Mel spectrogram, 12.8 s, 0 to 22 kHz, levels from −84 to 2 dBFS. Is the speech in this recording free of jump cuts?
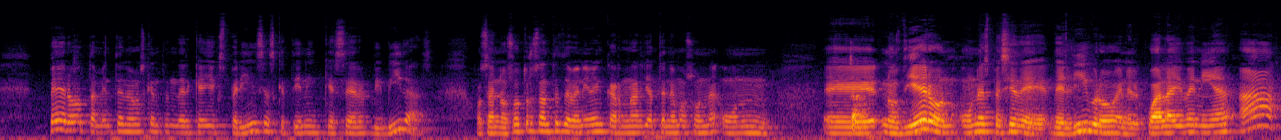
yes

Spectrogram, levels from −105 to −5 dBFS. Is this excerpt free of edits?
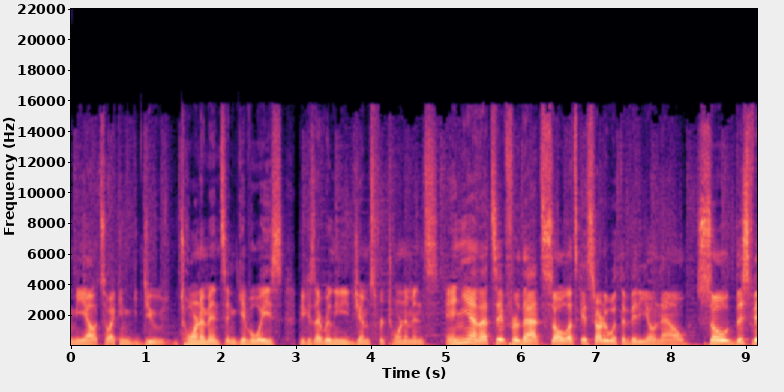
yes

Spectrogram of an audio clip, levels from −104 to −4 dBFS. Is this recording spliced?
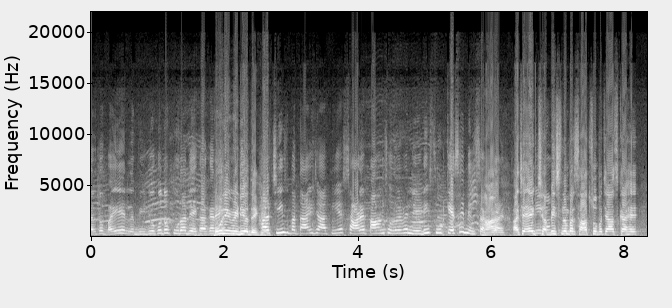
yes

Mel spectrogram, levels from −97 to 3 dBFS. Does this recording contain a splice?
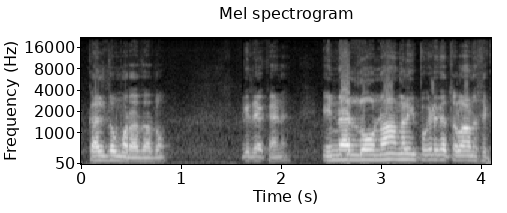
yes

